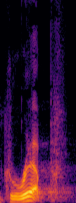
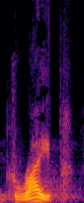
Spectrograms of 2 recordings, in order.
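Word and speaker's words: grippe: I looked it up, and what I found on the web is that it's pronounced grip. I would read it gripe, but whatever Matthew has, grip or gripe, is bad news.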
